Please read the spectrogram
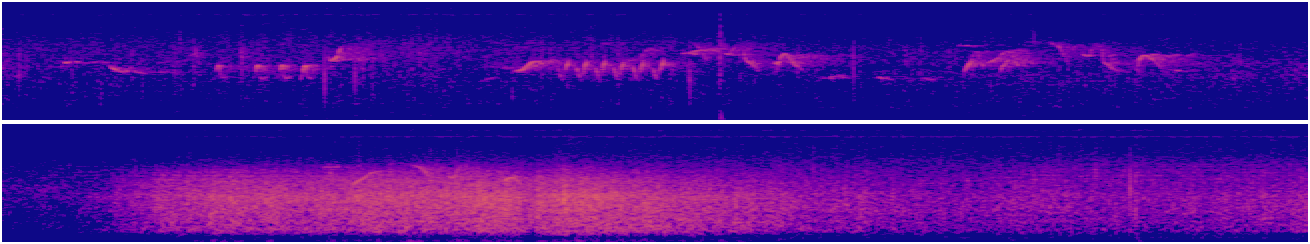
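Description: Faint bird chirps and short calls. About seven seconds in, the wash of breaking surf swells up, then dies back.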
